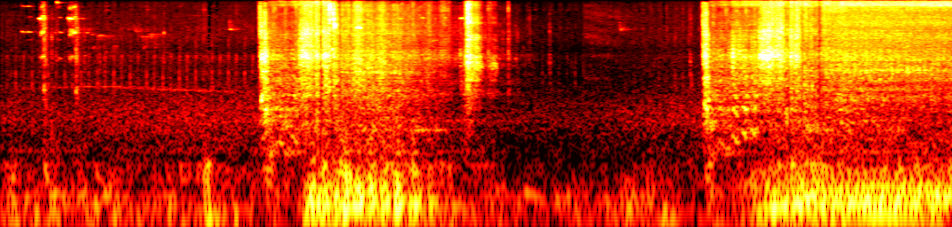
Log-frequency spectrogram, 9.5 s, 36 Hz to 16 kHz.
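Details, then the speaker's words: 1984 Corvette sitting for years, first start attempt: catches in ragged bursts, spitting and sputtering with uneven firing as throttle is pumped; a fuel line blew under pressure, owner thinks it flooded or isn't getting enough fuel. "snorting spitting and snorting come on come on I just need you to run for a little"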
